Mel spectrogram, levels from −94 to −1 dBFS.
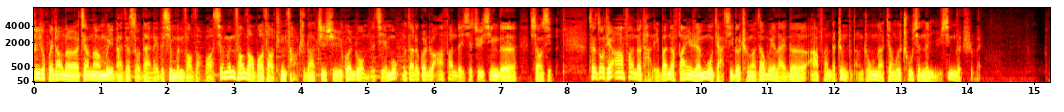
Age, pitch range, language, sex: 50-69, 90-120 Hz, Chinese, male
